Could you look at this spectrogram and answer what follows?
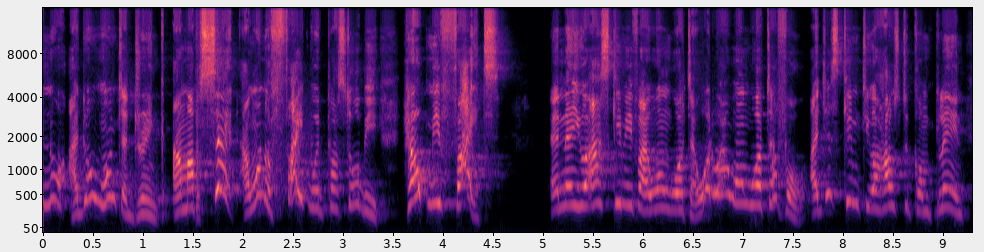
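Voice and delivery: high, heated protest, brushing off the offered drink; mock angry complaint. Wife to pastor offering a drink, high indignant protest. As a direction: play up how worked up she was. Retold fight, wanting to complain.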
